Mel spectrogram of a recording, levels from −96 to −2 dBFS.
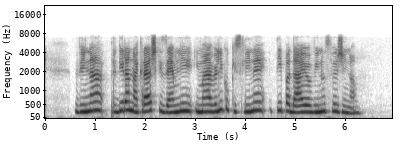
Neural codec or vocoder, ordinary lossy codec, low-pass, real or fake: none; Opus, 16 kbps; 7.2 kHz; real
